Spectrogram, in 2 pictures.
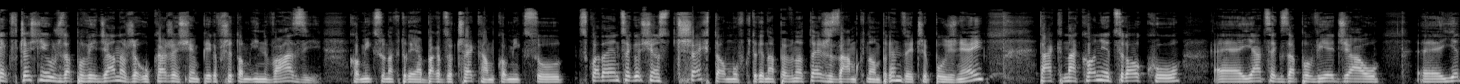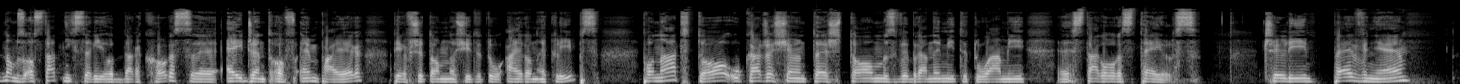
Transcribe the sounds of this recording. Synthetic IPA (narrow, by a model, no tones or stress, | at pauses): jakft͡ʂɛɕɲejuʐzapɔvʲjed͡ʑanɔʐɛukaʐɛɕɛpʲjɛɾfʂɘt̪ɔminvazʲjḭkɔmʲiksunak̚t̪uɾɛjabaɾd̪zɔt͡ʂɛkamkɔmʲiksuskwad̪ajɔnt̪sɛɡɔɕɛstʂɛxt̪ɔmufkt̪uɾɛnapɛvnɔt̪ɛʐzamknɔwpɾɛnd̪zɛjt͡ʂɘpuʑɲejt̪aknakɔɲɛt̪sɾɔkʰu | jat̪sɛɡzapɔvʲjed͡ʑaw | jɛd̪nɔ̃mzɔst̪at̪ɲixsɛɾʲjiɔd̪d̪aɾkxɔɾsɛjd͡ʒɛnt̪ɔfɛmpajɛɾpʲjɛɾfʂɘt̪ɔmnɔɕit̪ɘt̪uwʔajɾɔnɛklʲipspɔnat̪ːɔukaʐɛɕɛt̪ɛʂt̪ɔmzvɘbɾanɘmʲit̪ɘt̪uwamʲist̪aɾwɔɾst̪ɛjls | t͡ʂɘlʲipɛvɲɛ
